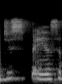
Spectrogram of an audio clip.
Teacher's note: a gente acaba usando muito o E com som de I, e a gente acaba falando dispensa para tudo.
